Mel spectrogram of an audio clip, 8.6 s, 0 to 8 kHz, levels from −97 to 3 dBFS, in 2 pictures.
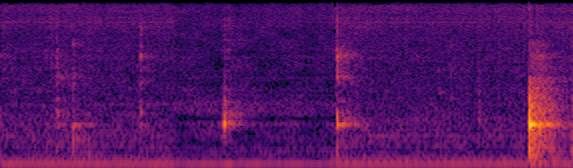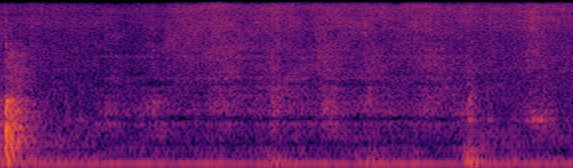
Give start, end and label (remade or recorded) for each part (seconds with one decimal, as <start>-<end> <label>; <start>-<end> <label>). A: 0.0-1.3 recorded; 1.3-2.5 remade; 2.5-5.0 recorded; 5.0-7.8 remade; 7.8-8.6 recorded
